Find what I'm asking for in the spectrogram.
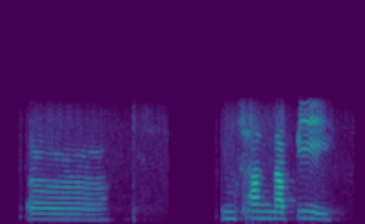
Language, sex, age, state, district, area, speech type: Manipuri, female, 18-30, Manipur, Senapati, urban, conversation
